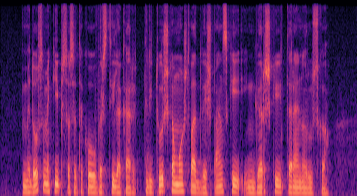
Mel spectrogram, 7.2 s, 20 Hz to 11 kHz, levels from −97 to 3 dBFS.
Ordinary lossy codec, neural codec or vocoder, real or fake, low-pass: none; vocoder, 22.05 kHz, 80 mel bands, WaveNeXt; fake; 9.9 kHz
